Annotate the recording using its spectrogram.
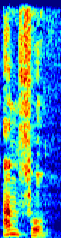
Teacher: O fi aqui é uma labial e a nasal que o antecede será também uma labial, né? Um mu. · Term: nasal labial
